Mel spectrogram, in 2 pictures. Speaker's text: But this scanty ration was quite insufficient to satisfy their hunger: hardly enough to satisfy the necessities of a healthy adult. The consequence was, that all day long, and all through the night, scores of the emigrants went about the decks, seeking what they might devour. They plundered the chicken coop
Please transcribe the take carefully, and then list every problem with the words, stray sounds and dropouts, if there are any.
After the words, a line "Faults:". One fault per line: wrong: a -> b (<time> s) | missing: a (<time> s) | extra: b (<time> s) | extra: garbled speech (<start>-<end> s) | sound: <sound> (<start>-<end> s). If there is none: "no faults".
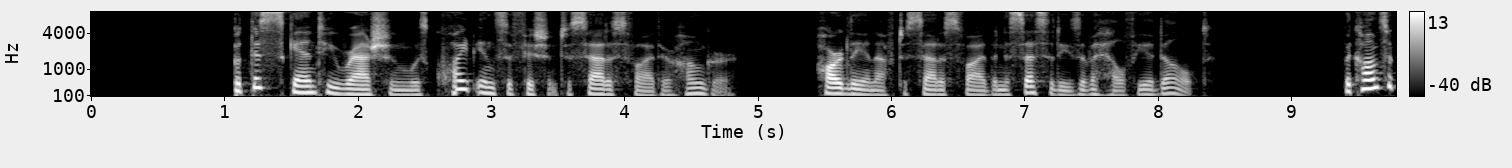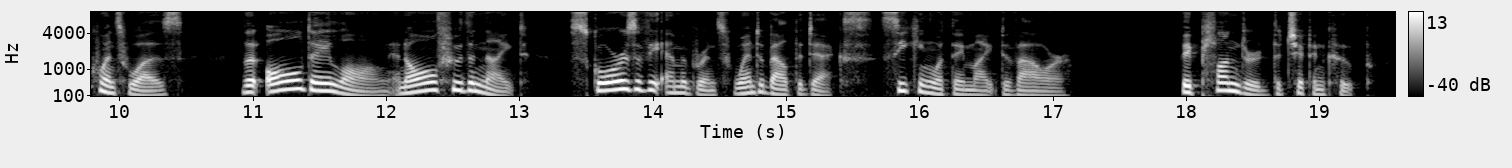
But this scanty ration was quite insufficient to satisfy their hunger: hardly enough to satisfy the necessities of a healthy adult. The consequence was, that all day long, and all through the night, scores of the emigrants went about the decks, seeking what they might devour. They plundered the chicken coop
Faults:
no faults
